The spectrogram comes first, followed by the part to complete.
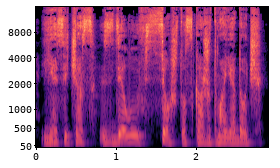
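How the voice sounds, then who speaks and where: Casting: woman as an older father, low, husky, measured. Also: steady tone, no echo, clean studio sound, full character voice. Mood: resolute. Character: older man, aging honored actor, bewildered father.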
